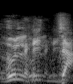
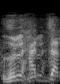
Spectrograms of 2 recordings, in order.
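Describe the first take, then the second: First: The vowel after 'Dhul H' is 'i'. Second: The vowel after 'Dhul H' is 'a'. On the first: The speaker calls it right. "ശരിയായ അറബി ദുൽഹിജ്ജ" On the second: The speaker calls it wrong. "ദുൽഹജ്ജ് അല്ല, ദുൽഹജ്ജ് എന്ന് പേരില്ല"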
